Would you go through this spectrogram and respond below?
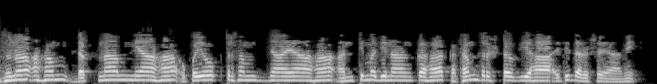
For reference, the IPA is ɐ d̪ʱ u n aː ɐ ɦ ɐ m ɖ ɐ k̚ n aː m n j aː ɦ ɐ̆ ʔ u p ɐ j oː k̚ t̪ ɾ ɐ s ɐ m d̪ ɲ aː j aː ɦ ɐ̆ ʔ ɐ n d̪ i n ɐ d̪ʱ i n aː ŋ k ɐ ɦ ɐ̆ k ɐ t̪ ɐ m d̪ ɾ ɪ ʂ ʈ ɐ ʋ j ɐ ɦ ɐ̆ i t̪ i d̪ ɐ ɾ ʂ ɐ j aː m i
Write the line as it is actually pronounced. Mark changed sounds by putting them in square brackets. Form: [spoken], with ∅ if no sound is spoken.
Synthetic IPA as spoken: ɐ d̪ʱ u n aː ɐ ɦ ɐ m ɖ ɐ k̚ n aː m n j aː ɦ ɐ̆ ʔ u p ɐ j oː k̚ t̪ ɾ ɐ s ɐ m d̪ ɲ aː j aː ɦ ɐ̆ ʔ ɐ n [t̪] i [m] ɐ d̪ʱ i n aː ŋ k ɐ ɦ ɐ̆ k ɐ [t̪ʰ] ɐ m d̪ ɾ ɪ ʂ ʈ ɐ ʋ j ɐ ɦ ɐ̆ i t̪ i d̪ ɐ ɾ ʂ ɐ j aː m i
